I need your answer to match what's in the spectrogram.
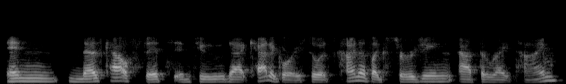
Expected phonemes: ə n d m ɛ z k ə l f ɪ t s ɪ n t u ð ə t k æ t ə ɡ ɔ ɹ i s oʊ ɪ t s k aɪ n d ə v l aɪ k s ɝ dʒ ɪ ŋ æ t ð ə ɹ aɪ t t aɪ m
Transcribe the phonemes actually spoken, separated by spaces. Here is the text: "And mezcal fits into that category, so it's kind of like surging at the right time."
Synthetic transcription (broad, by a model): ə n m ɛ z k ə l f ɪ t s ɪ n t u ð ə t k æ t ə ɡ ɔ ɹ i s oʊ ɪ t s k aɪ n d ə v l aɪ k s ɝ dʒ ɪ ŋ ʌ t ð ə ɹ aɪ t t aɪ m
